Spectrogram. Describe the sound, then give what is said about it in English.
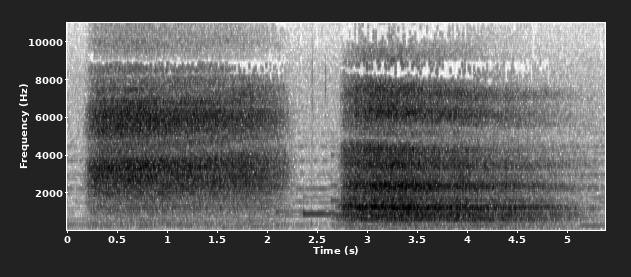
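Deep, slow breathing: a long airy inhale and then a long exhale, each lasting a couple of seconds, soft and steady with no talking. “let's take 3 more deep dragon breaths. Deep breath in and out.”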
